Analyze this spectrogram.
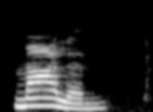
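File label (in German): "malen", German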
